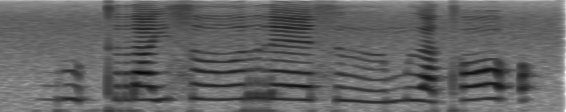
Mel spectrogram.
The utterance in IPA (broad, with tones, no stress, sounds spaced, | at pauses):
b u˨˩ ʔ t r a˦˥ j s ɤː˦˥ r ɛː˧ s ɯː˩˦ m ɯ˨˩ a̯ tʰ ɔ˥˩ ʔ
